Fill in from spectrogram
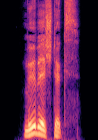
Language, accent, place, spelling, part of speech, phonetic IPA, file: German, Germany, Berlin, Möbelstücks, noun, [ˈmøːbl̩ˌʃtʏks], De-Möbelstücks.ogg
- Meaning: genitive of Möbelstück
